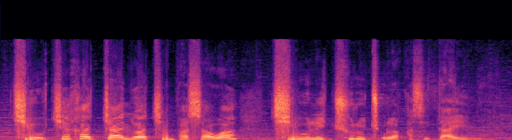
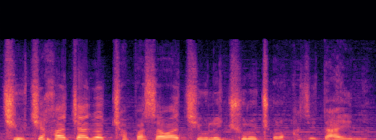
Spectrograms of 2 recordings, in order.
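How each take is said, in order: First: It is said at a slower pace. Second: It is said at a faster pace.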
